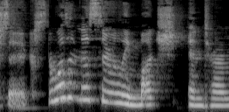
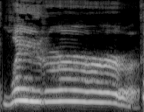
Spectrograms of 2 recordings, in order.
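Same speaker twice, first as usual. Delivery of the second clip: high strained yell; imitating a horny guy's yell; mock scream; 6 semitones higher than usual. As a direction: yell it off at someone.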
